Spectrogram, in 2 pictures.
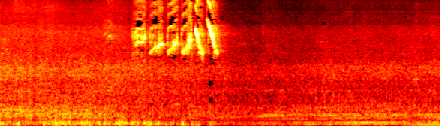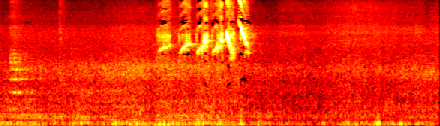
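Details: Young Double-collared Seedeater singing in the tui tui style: two short bursts of rapid, high, sharp chirped notes about six seconds apart, over a low background hum and faint vehicle rumble.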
